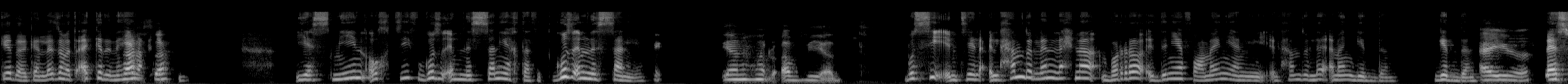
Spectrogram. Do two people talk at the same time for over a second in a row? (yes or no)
no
